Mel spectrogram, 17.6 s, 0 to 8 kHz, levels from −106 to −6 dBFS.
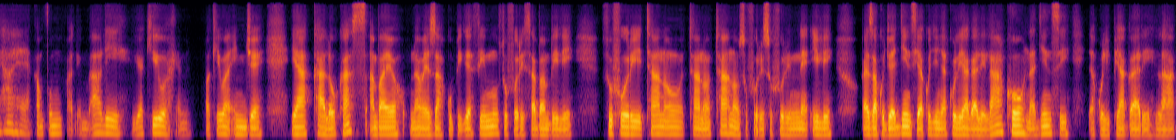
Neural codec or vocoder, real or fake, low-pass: codec, 16 kHz, about 1 kbps, DyCAST, with the encoder's durations; fake; 7.2 kHz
